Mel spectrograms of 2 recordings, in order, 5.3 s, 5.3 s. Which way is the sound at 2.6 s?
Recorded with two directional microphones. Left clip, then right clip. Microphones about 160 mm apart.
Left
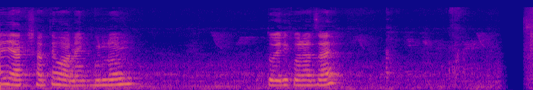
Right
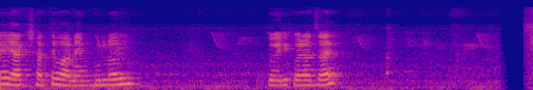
55° right (ahead or behind).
